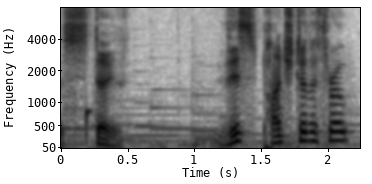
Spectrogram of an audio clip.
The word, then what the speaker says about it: stød: A little hiccup with a bold name, a punch, shock, or blast, is a stød.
